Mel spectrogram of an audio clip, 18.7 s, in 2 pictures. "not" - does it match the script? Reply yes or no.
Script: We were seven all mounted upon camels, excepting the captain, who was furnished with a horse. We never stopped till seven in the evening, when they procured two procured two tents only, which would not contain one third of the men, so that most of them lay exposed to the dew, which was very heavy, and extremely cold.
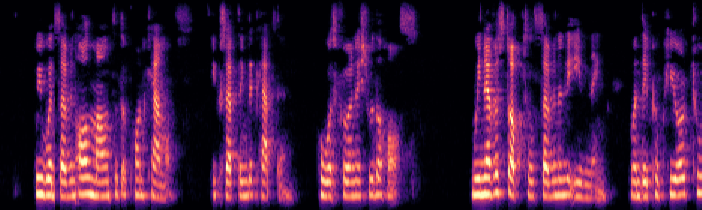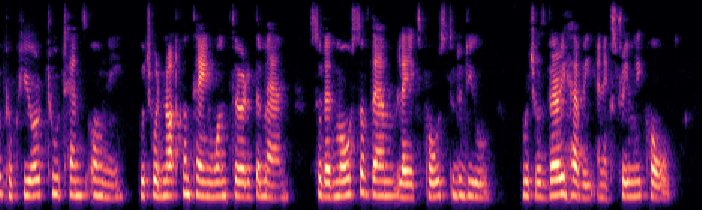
yes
